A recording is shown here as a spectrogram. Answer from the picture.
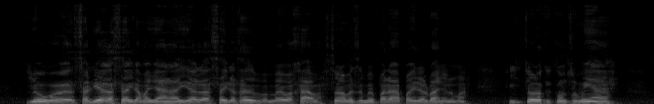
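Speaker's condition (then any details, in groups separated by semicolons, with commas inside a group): Parkinson's disease; treated by Dr. Michile of Buenos Aires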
